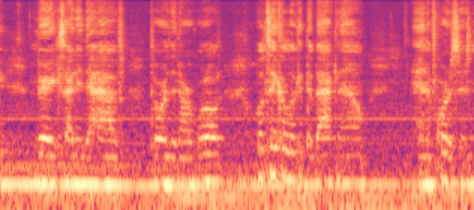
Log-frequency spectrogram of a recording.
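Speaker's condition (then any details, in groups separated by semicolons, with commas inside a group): Cerebral palsy; wheelchair bound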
